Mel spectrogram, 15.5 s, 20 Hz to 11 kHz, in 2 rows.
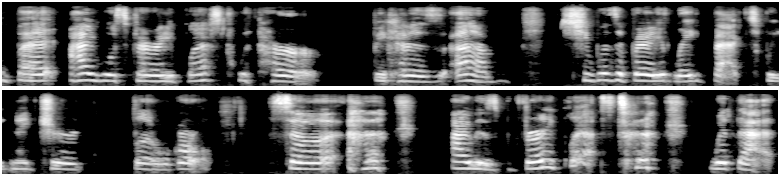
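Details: Woman with acquired cerebellar ataxia after a brain tumor at age 18; told it was non-progressive but reports it is now deteriorating, with her speech affected; ataxic dysarthria.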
